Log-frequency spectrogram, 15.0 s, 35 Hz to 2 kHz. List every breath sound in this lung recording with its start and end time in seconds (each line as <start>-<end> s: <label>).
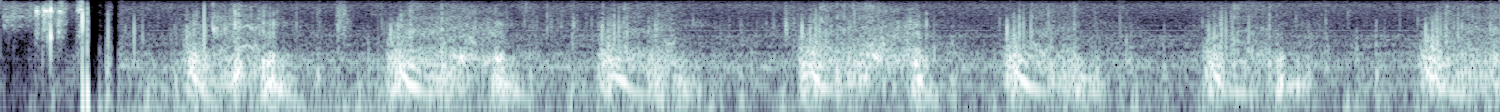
1.65-2.26 s: inhalation
2.28-2.89 s: exhalation
3.74-5.21 s: wheeze
3.77-4.39 s: inhalation
4.37-5.42 s: exhalation
5.87-6.50 s: inhalation
5.89-7.01 s: wheeze
6.47-7.40 s: exhalation
7.94-8.49 s: inhalation
8.49-9.67 s: exhalation
10.00-10.56 s: wheeze
10.01-10.57 s: inhalation
10.55-11.66 s: exhalation
12.05-12.61 s: crackles
12.06-12.63 s: inhalation
12.61-13.45 s: crackles
12.64-13.46 s: exhalation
